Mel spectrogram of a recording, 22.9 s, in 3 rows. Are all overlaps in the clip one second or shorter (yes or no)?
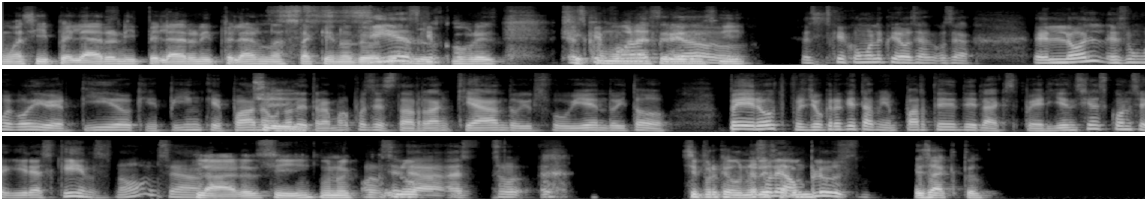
no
